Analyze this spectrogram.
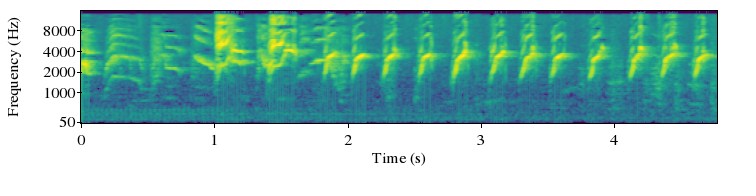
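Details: Lesser green leafbird song opening with a few buzzy, scratchy notes, then a steady run of rising whistled chirps repeated about three times a second.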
